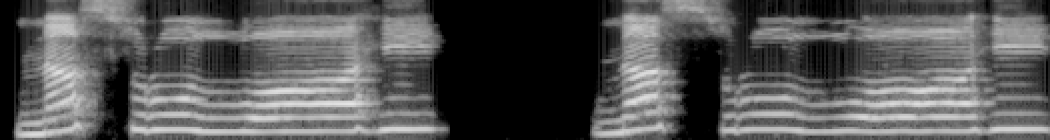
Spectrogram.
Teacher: موٹا کرتے ہوئے، ہیوی آواز کے ساتھ ہمیں اسے ادا کرنا ہوتا ہے لام کو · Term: لام جلالہ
